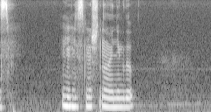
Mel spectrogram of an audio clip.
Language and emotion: Russian, positive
